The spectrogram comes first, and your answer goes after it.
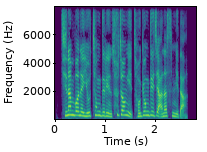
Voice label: anger; monologue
